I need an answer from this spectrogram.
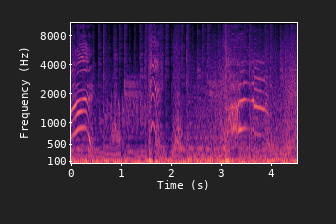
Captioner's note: screams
